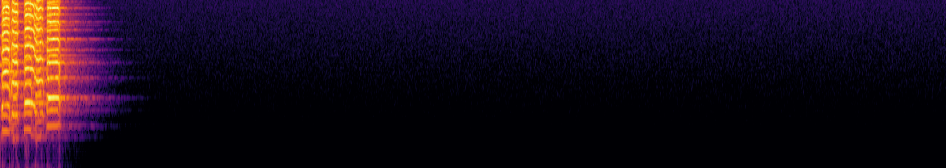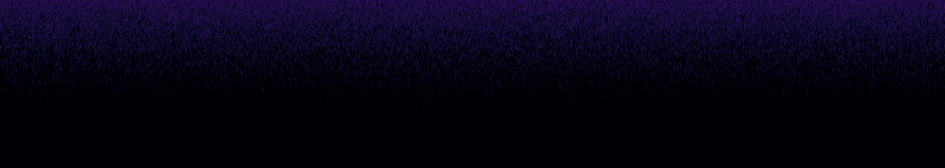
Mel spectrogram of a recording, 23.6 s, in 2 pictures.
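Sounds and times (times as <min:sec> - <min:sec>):
jazz trumpet: 0:00.0 - 0:01.2.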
